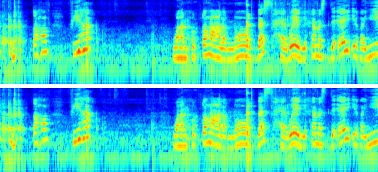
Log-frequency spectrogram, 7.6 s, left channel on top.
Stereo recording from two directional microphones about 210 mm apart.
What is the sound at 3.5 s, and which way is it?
Speech, 40° left (ahead or behind).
